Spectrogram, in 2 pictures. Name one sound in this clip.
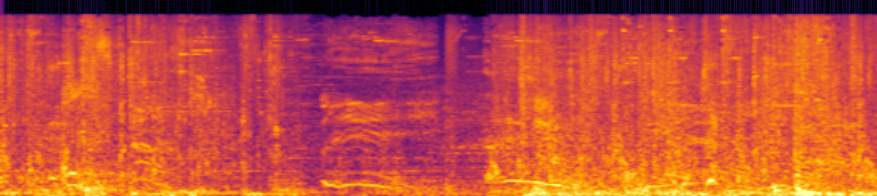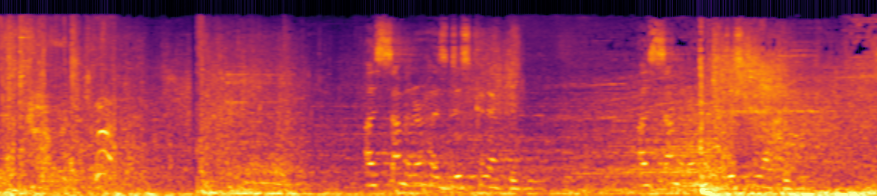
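Spell blasts and clashing strikes from a video game battle boom and crackle.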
